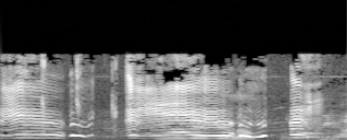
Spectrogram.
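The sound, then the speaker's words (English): Several newborn babies cry at once in a crowded maternity ward of a hospital in the Philippines, their thin, wavering wails overlapping continuously and loudly, with no pause between cries. “I'd heard a lot about Fabelia Hospital before arriving in the Philippines, but nothing prepared me for the sight of a maternity ward overflowing with hundreds of new moms.”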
